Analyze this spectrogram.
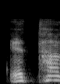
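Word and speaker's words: ἦτα: 근데 요 에는 발음이 좀 짧아요. 그냥 에야. 근데 요 에타, 요거 지금 에타죠? 에타는 에가 길어요.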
